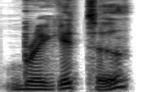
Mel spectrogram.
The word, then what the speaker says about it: Brigitte: We have now Brigitte, which is, I think at least that's the German way to pronounce it.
